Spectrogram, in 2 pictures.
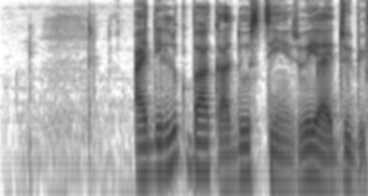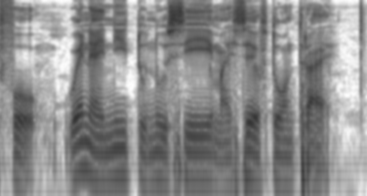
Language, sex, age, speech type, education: Nigerian Pidgin, male, 15-29, spontaneous, tertiary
